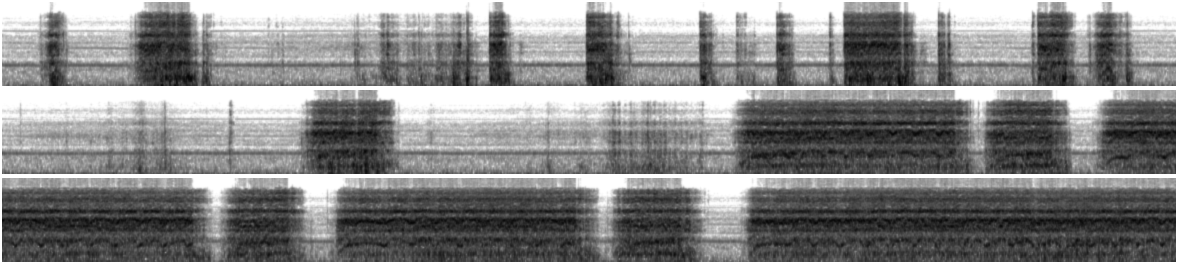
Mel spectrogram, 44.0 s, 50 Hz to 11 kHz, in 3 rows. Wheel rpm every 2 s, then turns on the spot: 30, 40, 20, 30, 10, 90, 40, 10, 10, 80, 10, 30, 180, 140, 130, 180, 100, 200, 140, 130, 200, 190.
4-6 26-28 36-38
